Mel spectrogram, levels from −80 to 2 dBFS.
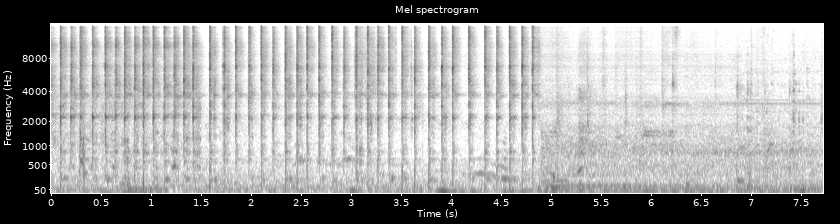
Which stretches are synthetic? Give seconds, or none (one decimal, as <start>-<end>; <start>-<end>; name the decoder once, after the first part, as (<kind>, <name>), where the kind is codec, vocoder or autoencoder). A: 0.0-6.9 (autoencoder, DAC-VAE)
